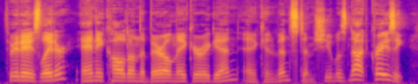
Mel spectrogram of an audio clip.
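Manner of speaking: usual speaking voice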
